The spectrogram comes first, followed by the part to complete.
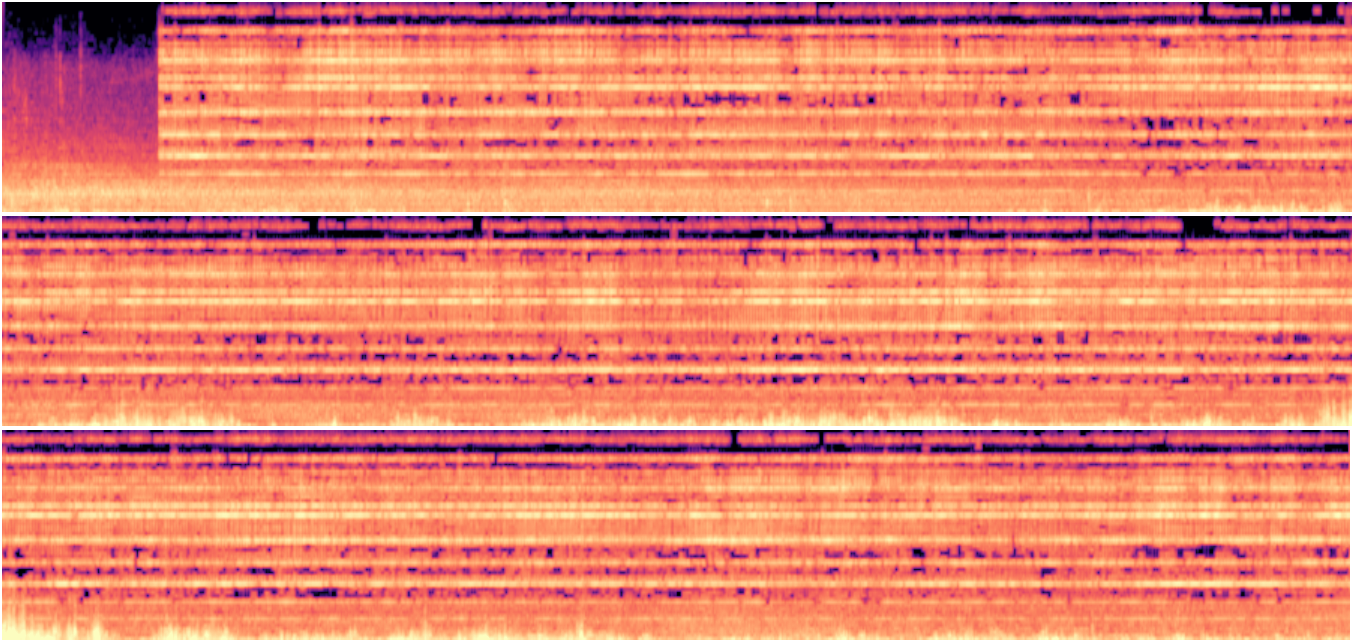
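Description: Electronic warning alarm at a lift bridge's road barriers sounding a steady, high-pitched continuous tone as the road is closed for the bridge to lift. Irregular low rumbling runs underneath, loudest about two-thirds of the way in.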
